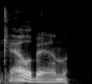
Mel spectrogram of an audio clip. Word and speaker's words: Caliban: So I always pronounced his name as Calibian. Makes no sense, right? Because you look at it, it's like, nope, that, that is clearly Caliban.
